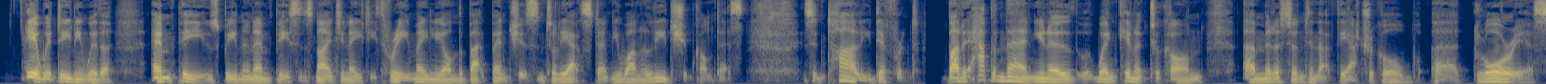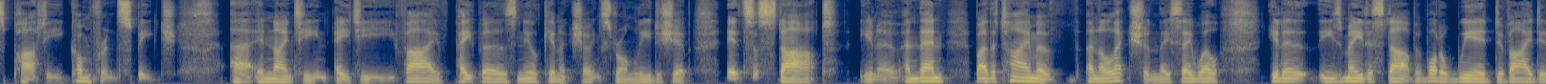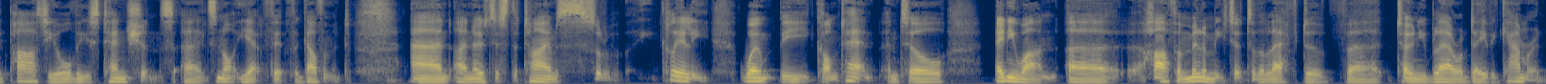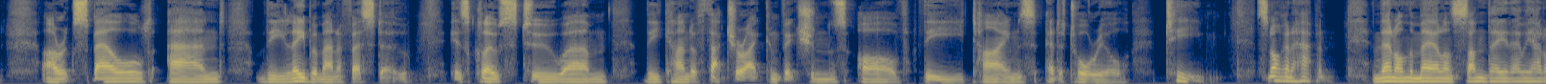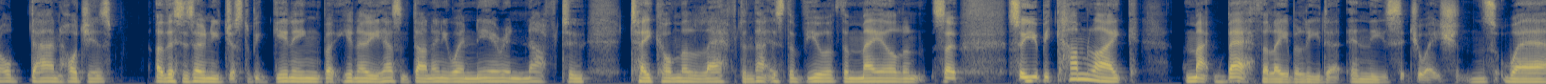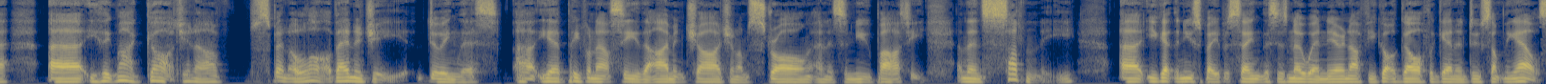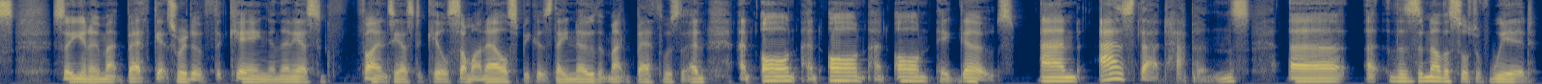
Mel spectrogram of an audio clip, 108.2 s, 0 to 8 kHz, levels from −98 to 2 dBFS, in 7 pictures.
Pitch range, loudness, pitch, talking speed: 95-115 Hz, -24 LUFS, 105 Hz, 170 wpm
